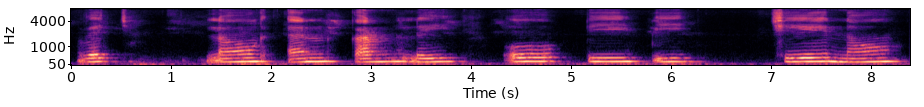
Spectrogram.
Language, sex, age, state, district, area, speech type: Punjabi, female, 60+, Punjab, Muktsar, urban, read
